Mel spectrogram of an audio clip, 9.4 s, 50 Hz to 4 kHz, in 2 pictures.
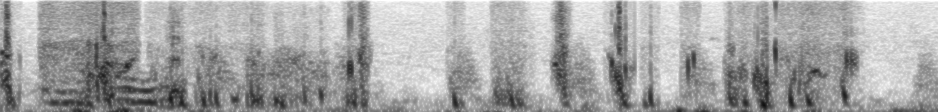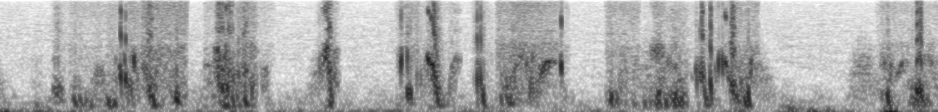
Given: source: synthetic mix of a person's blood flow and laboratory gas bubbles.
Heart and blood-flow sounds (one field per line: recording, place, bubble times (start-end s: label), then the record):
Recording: Doppler ultrasound of blood flow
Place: subclavian vein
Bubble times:
0.00-0.10 s: bubbles
0.19-1.66 s: bubbles
1.70-1.86 s: bubbles
2.23-2.32 s: bubbles
2.45-2.65 s: bubbles
2.75-2.87 s: bubbles
3.02-3.29 s: bubbles
3.40-3.50 s: bubbles
3.61-4.32 s: bubbles
4.95-5.62 s: bubbles
5.71-6.06 s: bubbles
6.27-6.39 s: bubbles
6.66-6.99 s: bubbles
7.04-7.54 s: bubbles
7.71-8.48 s: bubbles
9.07-9.39 s: bubbles
From the record:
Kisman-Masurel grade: 343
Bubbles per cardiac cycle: rolling drumbeat, 9 or more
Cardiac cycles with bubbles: 100%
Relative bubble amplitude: loud (0.450 to 0.775)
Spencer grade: 3 (all of the cardiac periods contain showers or single bubble signals, but not dominating or overriding the cardiac motion signals)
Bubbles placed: anywhere in the cardiac cycle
